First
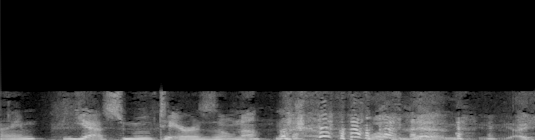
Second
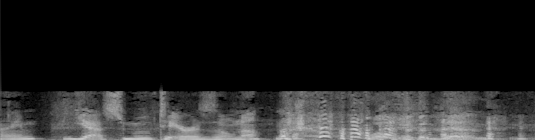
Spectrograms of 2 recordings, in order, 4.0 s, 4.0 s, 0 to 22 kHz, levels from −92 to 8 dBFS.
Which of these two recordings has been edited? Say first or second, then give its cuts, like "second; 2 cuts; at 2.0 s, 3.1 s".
first; 1 cut; at 3.0 s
